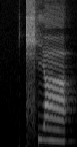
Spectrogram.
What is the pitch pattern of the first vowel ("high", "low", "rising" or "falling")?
low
